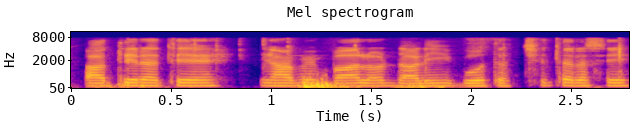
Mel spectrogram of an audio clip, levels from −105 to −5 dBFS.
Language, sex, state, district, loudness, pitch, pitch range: Hindi, male, Bihar, Jahanabad, -18 LUFS, 165 Hz, 160-170 Hz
